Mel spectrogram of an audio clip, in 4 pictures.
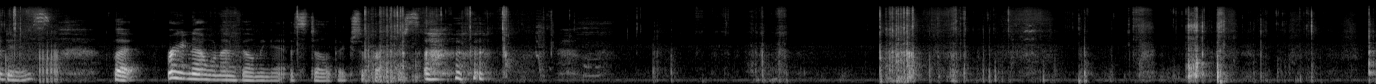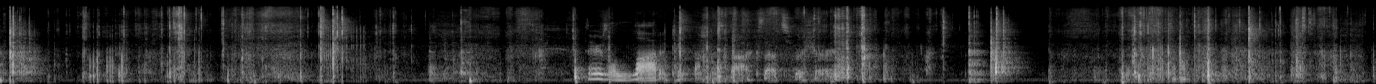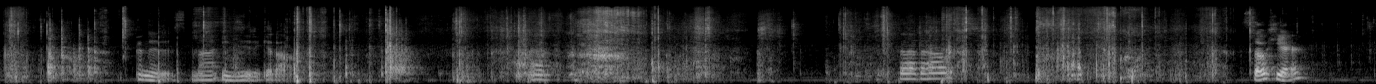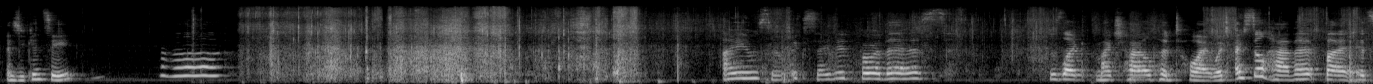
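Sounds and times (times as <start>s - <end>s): packing paper rustling: 0.0s - 0.7s, 8.8s - 23.4s, 24.2s - 41.0s, 43.6s - 55.0s
scissors cutting packing tape: 8.8s - 10.2s, 10.8s - 13.2s, 14.4s - 18.5s
cardboard box ripping open: 8.8s - 10.4s, 14.4s - 18.4s, 32.1s - 34.7s, 35.9s - 39.8s, 43.7s - 48.1s.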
